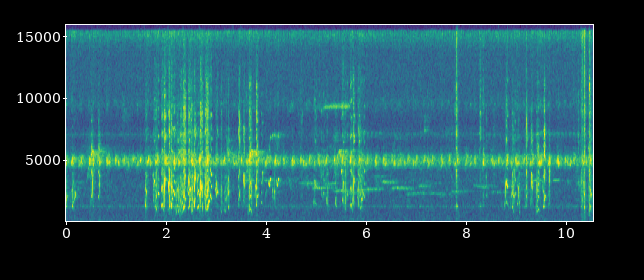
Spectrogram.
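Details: Streaked bulbul family in the wild, one possibly a male. Loud clusters of rapid, sharp chirps peak early, then thin to scattered notes and a final flurry. A persistent insect whine runs underneath.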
